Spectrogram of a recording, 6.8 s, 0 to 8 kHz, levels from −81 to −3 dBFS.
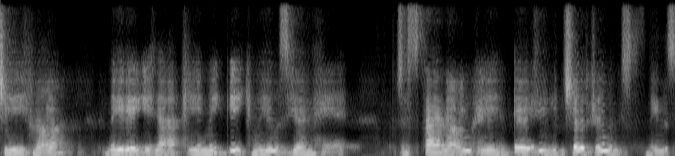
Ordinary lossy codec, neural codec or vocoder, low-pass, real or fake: none; codec, 16 kHz, 0.5 kbps, FreqCodec, smaller model; none; fake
